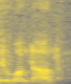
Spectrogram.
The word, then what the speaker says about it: Roald Dahl: I don't know how you say his name in English. In Norway we say Roald Dahl.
